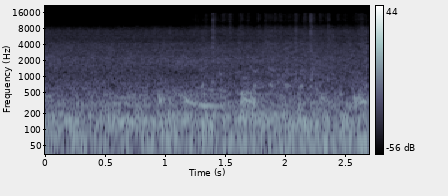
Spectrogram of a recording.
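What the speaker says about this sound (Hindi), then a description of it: "ये जी मेरे घर निकला हुआ कबूतर है" Pigeon cooing in a home loft, soft low coos repeating irregularly over steady background noise, fairly close.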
